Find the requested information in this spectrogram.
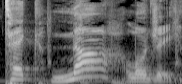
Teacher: the stress is on the second syllable here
